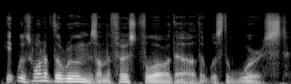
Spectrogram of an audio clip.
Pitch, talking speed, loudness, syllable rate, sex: 100 Hz, 310 wpm, -17 LUFS, 5.7 syllables/s, male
